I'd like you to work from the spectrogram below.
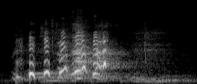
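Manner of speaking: loud, high, bitter burst of laughter. Acted. Man mocking his own love affair, laughing bitterly. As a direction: laugh scornfully at himself.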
